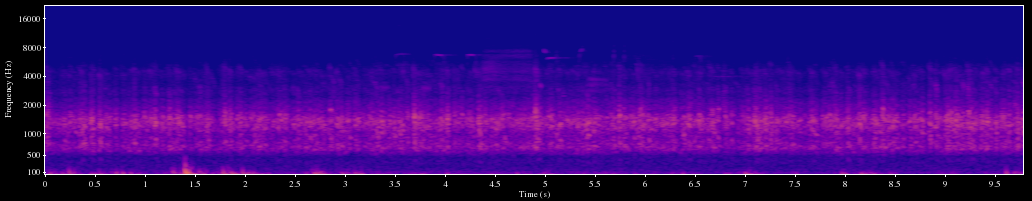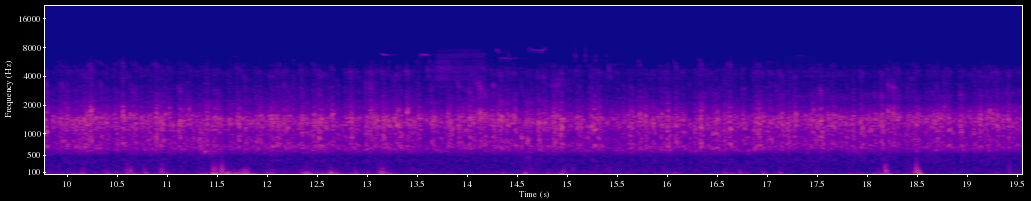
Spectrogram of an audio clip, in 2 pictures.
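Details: Frogs calling to mate in spring, a dense unbroken chorus of many overlapping croaks and trills forming a steady mid-pitched wall of sound, with occasional low thumps underneath.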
